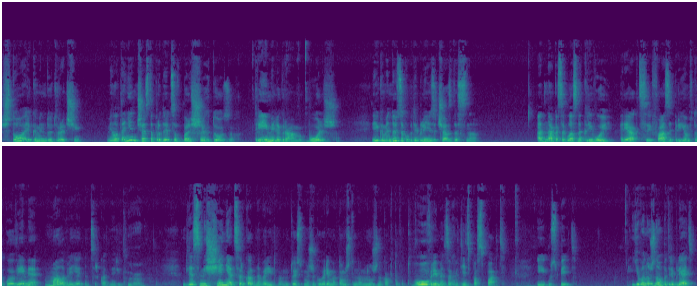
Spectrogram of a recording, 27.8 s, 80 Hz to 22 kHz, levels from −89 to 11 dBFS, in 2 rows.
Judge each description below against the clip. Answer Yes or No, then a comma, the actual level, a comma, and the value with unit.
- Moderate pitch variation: No, wide, 7.6 semitones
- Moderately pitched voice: Yes, medium, 175 Hz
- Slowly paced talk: No, average, 125 wpm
